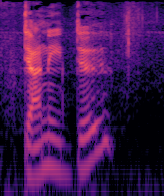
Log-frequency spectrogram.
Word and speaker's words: Dunedoo: I think that's is that how you pronounce it, Bonnie? Dunedoo?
